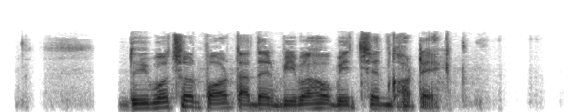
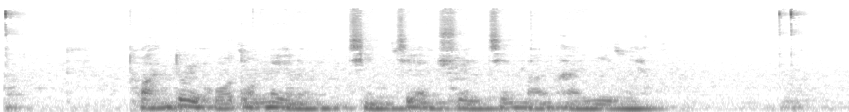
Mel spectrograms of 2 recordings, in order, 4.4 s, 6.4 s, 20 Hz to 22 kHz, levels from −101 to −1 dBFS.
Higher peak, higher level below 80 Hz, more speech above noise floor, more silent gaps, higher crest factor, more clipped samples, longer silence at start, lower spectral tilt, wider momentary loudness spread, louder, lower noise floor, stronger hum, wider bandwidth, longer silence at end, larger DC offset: first, -2 dBFS vs -24 dBFS; first, -56 dBFS vs -80 dBFS; about the same, 32 dB vs 34 dB; neither; second, 18 dB vs 28 dB; neither; first, 0.9 s vs 0.05 s; second, -4 dB/octave vs -6 dB/octave; about the same, 7 LU vs 7 LU; first, -17 LUFS vs -52 LUFS; second, -49 dBFS vs -85 dBFS; neither; second, 8 kHz vs 16.5 kHz; first, 1.05 s vs 0.35 s; neither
